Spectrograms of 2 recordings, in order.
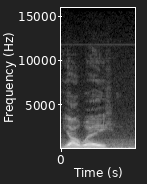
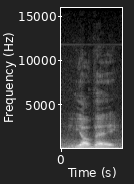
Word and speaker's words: Yahweh: and the V the that V can be pronounced like a w so that's how come you get the yah way yaave you know and uh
